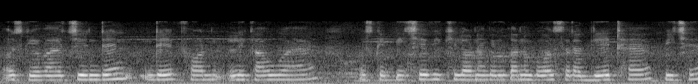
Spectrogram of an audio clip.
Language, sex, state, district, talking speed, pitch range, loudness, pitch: Hindi, female, Bihar, Patna, 145 wpm, 210-225 Hz, -16 LUFS, 215 Hz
